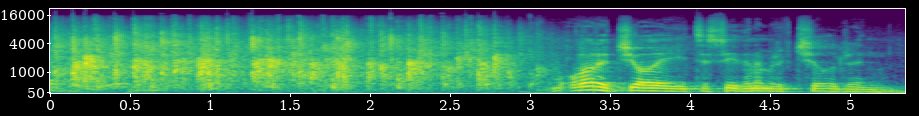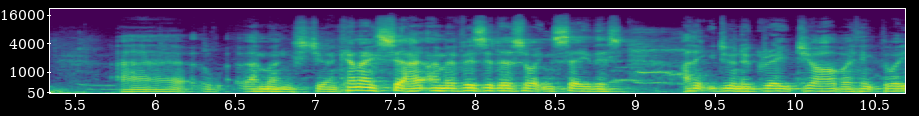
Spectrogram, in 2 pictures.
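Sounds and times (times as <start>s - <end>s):
congregation applauding in a place of worship: 0.0s - 3.3s
speech: 3.2s - 10.6s.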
